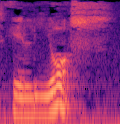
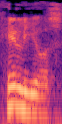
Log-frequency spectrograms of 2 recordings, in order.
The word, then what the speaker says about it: Helios: And the ancient Greek name for the sun god is Helios. You see, the H, Helios, the H is not pronounced in Greek.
